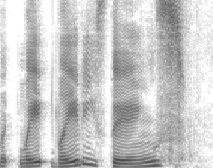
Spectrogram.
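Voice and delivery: high, stumbling character voice. Trying out a higher Queenie voice for a quote: high Queenie voice. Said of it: "I need to go higher for the Queenie voice".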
